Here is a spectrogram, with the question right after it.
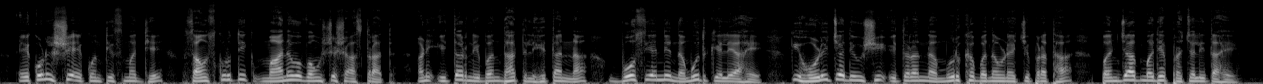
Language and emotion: Marathi, neutral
